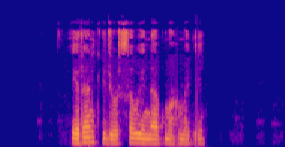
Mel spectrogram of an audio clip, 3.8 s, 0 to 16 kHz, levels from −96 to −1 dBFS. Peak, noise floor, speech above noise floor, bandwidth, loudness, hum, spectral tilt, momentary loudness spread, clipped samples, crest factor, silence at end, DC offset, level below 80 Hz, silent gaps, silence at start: -10 dBFS; -79 dBFS; 50 dB; 9.6 kHz; -28 LUFS; none; -4 dB/octave; 11 LU; under 0.1%; 22 dB; 1.1 s; under 0.1%; -62 dBFS; none; 0.95 s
